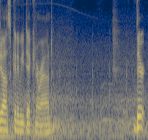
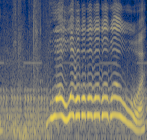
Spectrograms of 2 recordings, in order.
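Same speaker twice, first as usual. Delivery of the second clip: high, loud startled cries; startled whoa; 6 dB louder, slower than usual. Real, not acted. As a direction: caught off guard, yelling whoa. Startled by something in game.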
